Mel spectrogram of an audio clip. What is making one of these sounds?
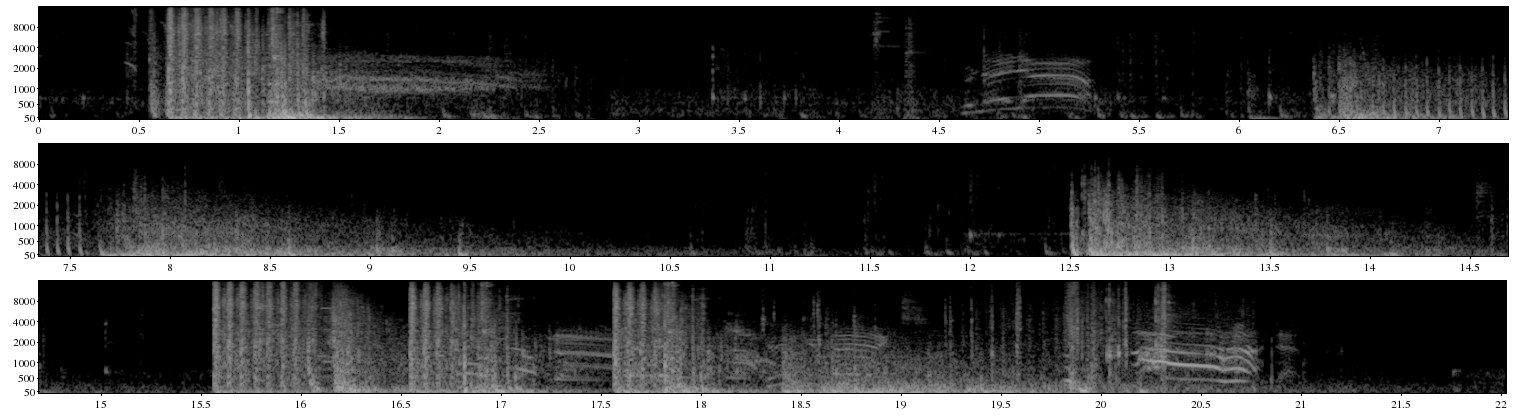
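Gunshots fire in loud, sharp bursts.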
